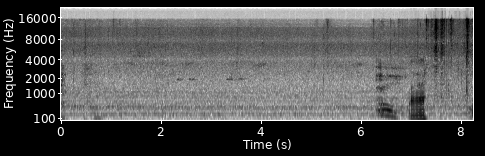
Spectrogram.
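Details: Honey bees during a honey harvest in the seventh month, giving a steady low droning hum that holds throughout, with people talking near the end.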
